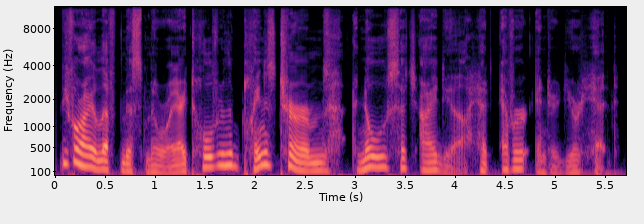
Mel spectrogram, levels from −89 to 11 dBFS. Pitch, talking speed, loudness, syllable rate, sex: 120 Hz, 210 wpm, -20 LUFS, 5.5 syllables/s, male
